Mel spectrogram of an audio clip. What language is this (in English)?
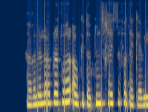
Pashto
